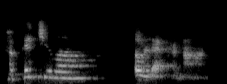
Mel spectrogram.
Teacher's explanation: you put the emphasis on that middle or that second syllable, and it's the same for the olecranon process.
